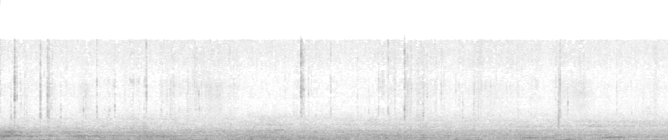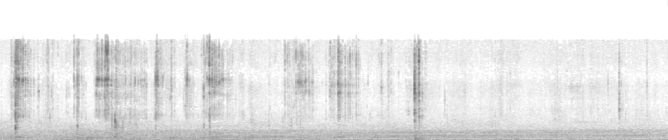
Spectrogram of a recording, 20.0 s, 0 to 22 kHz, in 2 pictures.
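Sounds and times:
water noise: 0:00.0 - 0:20.0
wind: 0:00.0 - 0:20.0
fishing gear clicks and rattles: 0:00.1 - 0:02.8, 0:10.1 - 0:20.0.

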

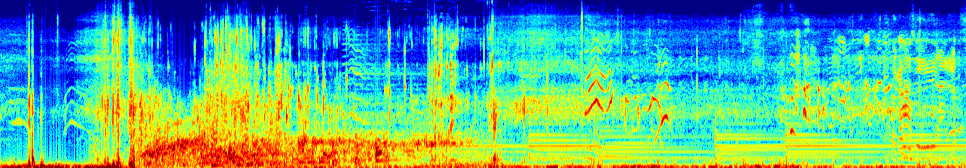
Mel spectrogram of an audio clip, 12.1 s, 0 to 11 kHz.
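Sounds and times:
churning water underwater: 0:01.3 - 0:08.0
water splashing: 0:01.3 - 0:08.1.

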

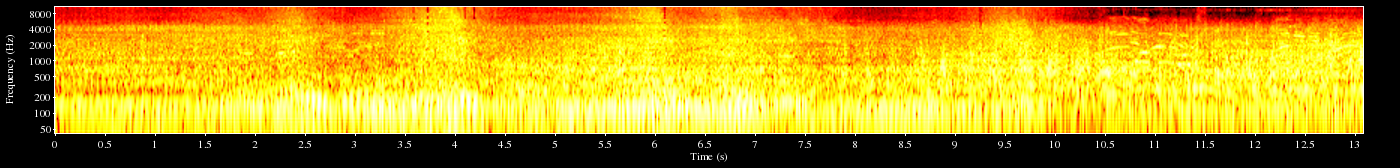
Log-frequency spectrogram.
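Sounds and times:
motorcycles riding past: 0:00.0 - 0:10.6.

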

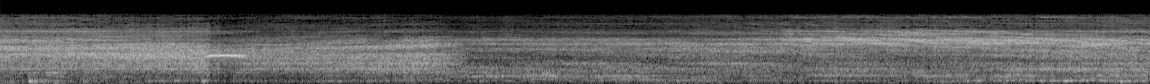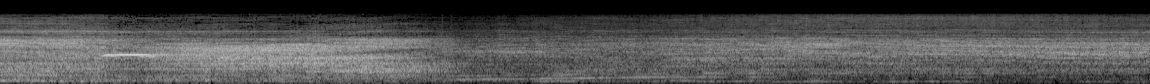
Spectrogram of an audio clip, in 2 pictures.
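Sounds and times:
model train rolling on track: 0:00.0 - 0:23.0
short high tones: 0:12.5 - 0:13.2.

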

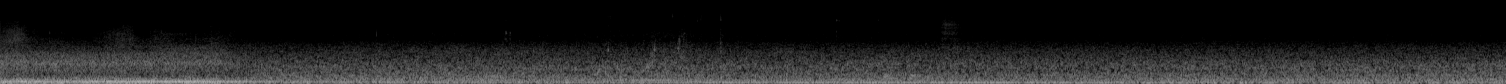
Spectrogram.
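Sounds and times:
wind on microphone: 0:00.0 - 0:08.2
low hum: 0:00.0 - 0:10.0.

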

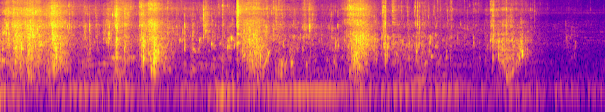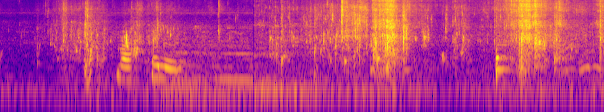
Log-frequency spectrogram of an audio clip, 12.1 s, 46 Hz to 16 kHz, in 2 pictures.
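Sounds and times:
hands splashing in shallow water: 0:00.0 - 0:05.4, 0:09.1 - 0:12.0.

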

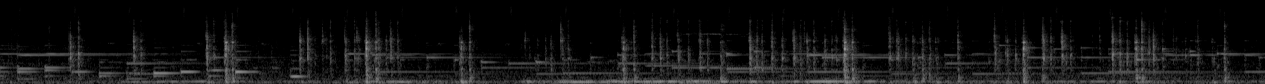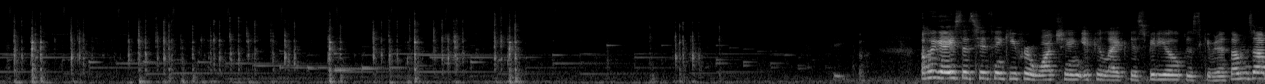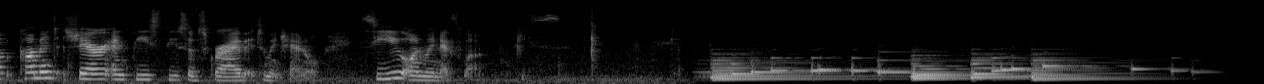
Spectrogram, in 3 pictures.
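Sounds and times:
soft background music: 0:00.0 - 0:26.9, 0:32.2 - 0:37.6
mechanical keyboard typing: 0:00.2 - 0:18.0, 0:19.1 - 0:20.0.

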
